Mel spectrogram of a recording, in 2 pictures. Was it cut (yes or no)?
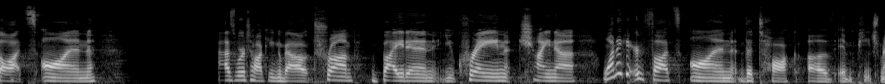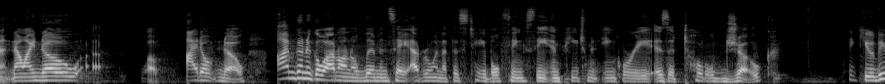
no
